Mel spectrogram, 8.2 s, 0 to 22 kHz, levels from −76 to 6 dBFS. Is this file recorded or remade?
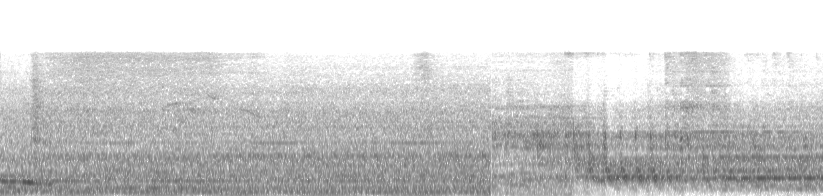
recorded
